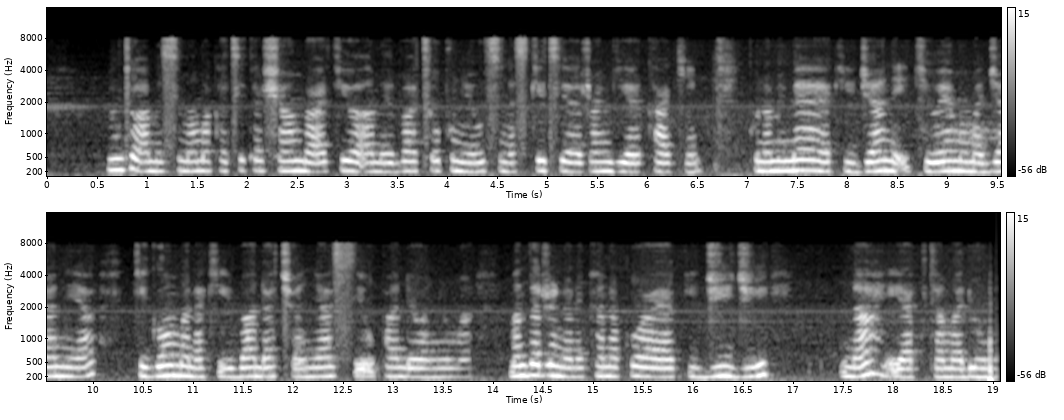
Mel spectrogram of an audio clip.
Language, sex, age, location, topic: Swahili, female, 18-24, Wajir, agriculture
